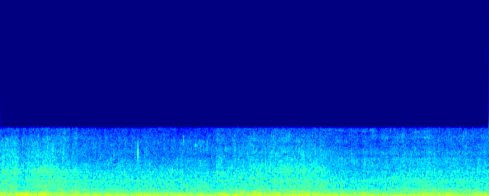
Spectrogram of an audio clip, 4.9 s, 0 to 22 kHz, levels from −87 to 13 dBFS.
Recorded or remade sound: recorded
